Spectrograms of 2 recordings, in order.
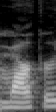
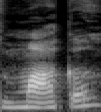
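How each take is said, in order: First: It is said with a standard American pronunciation. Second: It is said with an African American vernacular pronunciation. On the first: "marker is not marker to me" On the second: "it's marker"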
